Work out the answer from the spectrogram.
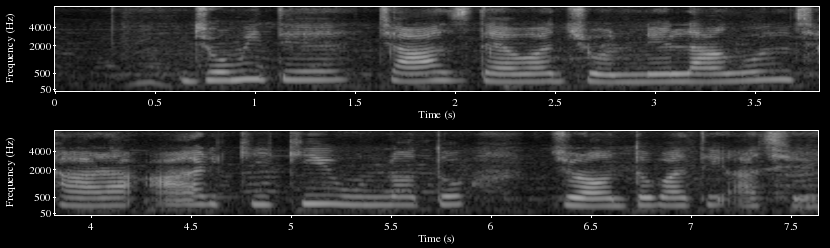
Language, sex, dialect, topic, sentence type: Bengali, female, Standard Colloquial, agriculture, question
